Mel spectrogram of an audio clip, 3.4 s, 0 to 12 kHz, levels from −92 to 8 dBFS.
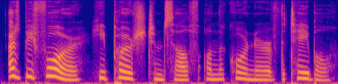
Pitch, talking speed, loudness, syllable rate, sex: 220 Hz, 195 wpm, -19 LUFS, 5.5 syllables/s, female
